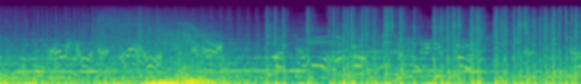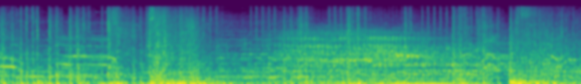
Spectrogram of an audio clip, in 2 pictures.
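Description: Film battle soundtrack: rapid automatic rifle fire from several soldiers' guns, over a dramatic orchestral score and a heavy low rumble.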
